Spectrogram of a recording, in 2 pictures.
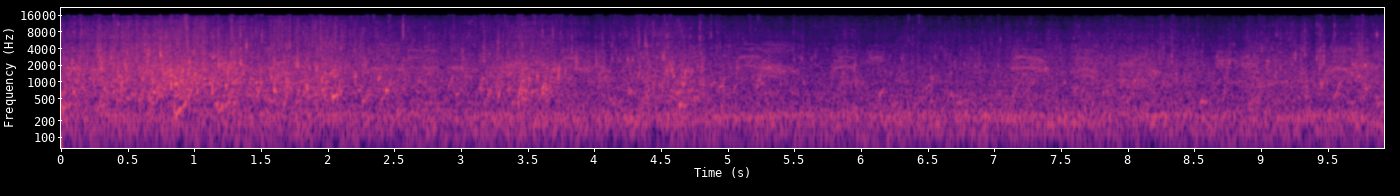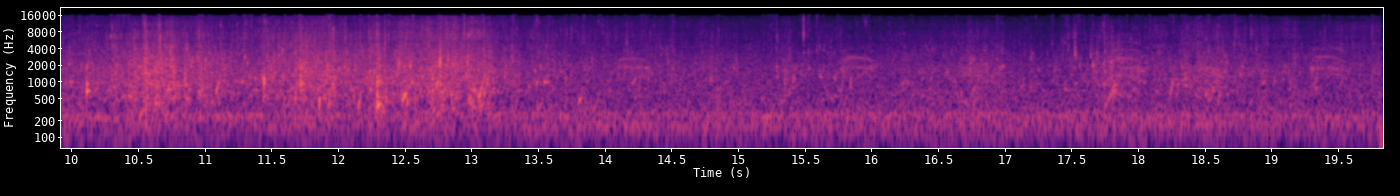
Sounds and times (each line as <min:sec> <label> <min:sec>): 0:00.0 Lapping Waves 0:19.8
0:07.1 Sea Gulls 0:12.0
0:19.2 Sea Gulls 0:19.8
